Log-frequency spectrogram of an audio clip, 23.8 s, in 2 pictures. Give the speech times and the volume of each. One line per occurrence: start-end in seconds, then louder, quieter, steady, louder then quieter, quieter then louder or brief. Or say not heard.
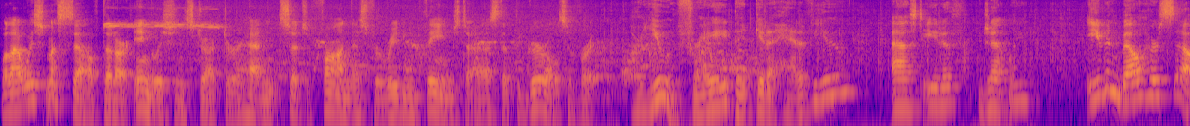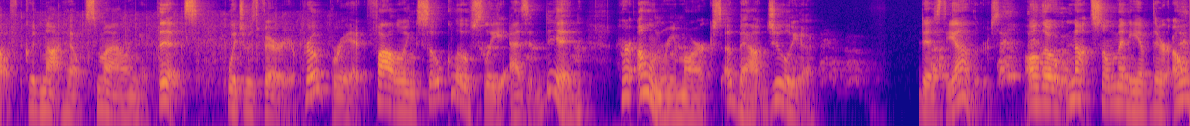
0.0-20.1 steady
21.1-23.7 brief.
